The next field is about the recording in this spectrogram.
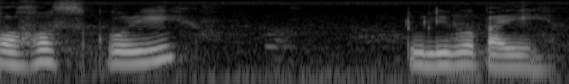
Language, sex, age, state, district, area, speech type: Assamese, female, 45-60, Assam, Dibrugarh, rural, spontaneous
